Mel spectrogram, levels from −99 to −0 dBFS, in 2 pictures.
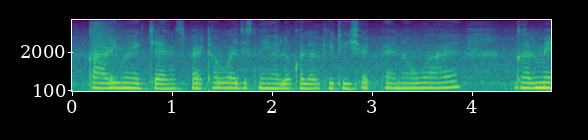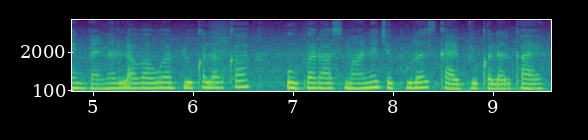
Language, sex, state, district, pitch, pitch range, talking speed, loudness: Hindi, female, Jharkhand, Jamtara, 205 Hz, 195-215 Hz, 210 wpm, -16 LUFS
